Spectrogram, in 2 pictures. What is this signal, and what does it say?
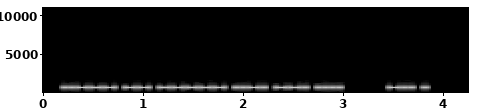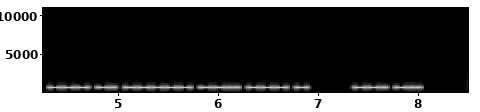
Morse code, heard as a keyed tone, about 36 wpm, 700 Hz. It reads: 2M0FGH DE ON0ZOT GD
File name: UK MASTER QSOs TRAINING / 35WPM / UK MASTER QSOs 0002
